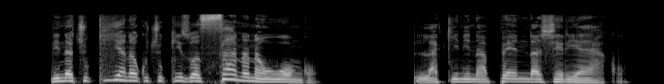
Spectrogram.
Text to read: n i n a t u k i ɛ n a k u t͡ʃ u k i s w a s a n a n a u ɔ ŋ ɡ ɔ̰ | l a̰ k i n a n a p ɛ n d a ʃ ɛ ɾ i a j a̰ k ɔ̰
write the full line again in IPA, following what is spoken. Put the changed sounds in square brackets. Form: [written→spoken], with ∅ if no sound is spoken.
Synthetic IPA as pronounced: n i n a [t→t͡ʃ] u k i [ɛ→a] n a k u t͡ʃ u k i [s→z] w a s a n a n a u ɔ ŋ ɡ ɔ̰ | l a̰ k i n [a→i] n a p ɛ n d a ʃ ɛ ɾ i a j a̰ k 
